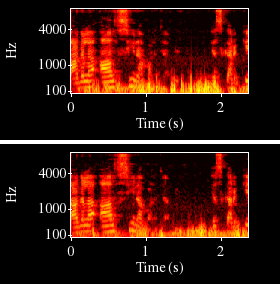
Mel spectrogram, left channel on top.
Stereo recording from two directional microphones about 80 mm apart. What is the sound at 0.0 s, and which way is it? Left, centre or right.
Speech, right.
